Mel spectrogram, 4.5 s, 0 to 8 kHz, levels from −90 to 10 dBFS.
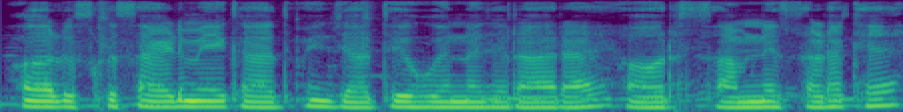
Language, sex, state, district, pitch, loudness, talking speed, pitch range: Hindi, male, Jharkhand, Deoghar, 145 Hz, -14 LUFS, 210 wpm, 140-155 Hz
